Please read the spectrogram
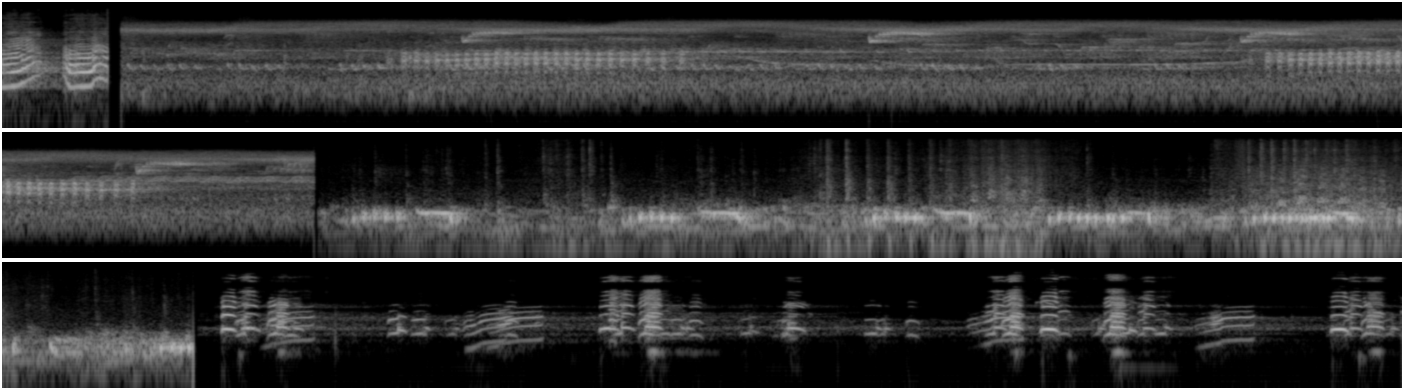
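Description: A steady noisy sound with repeated higher patterns in it runs through the first half. Then comes a feral pigeon's low, repeated cooing. From about two-thirds of the way in, many short honking calls from swans follow.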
